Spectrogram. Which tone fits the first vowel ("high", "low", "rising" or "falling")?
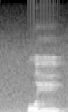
low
